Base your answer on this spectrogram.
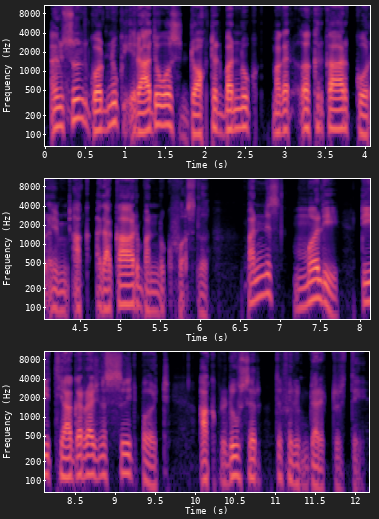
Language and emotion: Kashmiri, neutral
